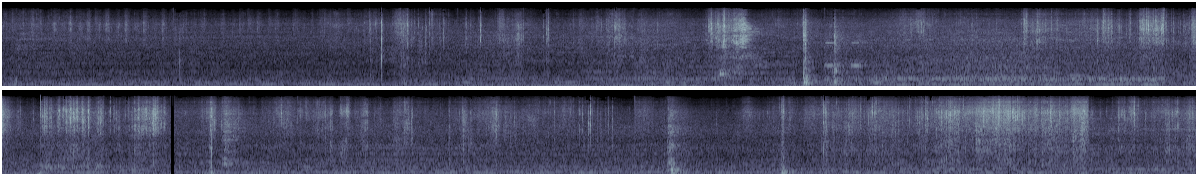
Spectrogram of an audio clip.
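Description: Food-prep handling over a steady equipment hum: scattered knocks and clatter as the sub is handled at the toasting oven, the loudest about eight seconds in, then paper sandwich wrap rustling near the end.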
